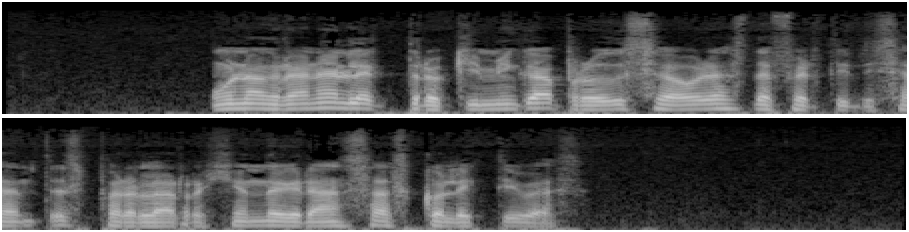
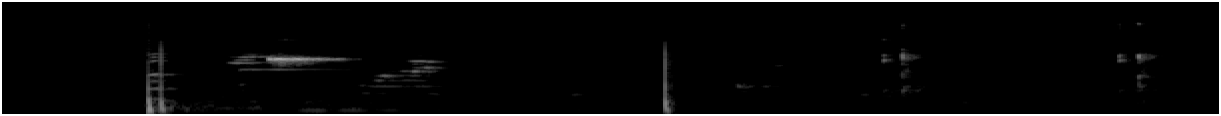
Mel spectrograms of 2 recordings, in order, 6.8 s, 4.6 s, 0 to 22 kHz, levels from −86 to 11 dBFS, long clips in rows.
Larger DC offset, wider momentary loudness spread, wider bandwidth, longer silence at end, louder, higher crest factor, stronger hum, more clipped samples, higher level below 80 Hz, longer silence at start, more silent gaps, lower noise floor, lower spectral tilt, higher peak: neither; second, 9 LU vs 26 LU; first, 16 kHz vs 11 kHz; second, 1.2 s vs 2.95 s; first, -17 LUFS vs -28 LUFS; second, 18 dB vs 24 dB; neither; neither; first, -46 dBFS vs -68 dBFS; first, 0.8 s vs 0.55 s; neither; second, -57 dBFS vs under -90 dBFS; first, -5.5 dB/octave vs -3.5 dB/octave; first, 0 dBFS vs -18 dBFS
